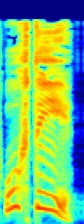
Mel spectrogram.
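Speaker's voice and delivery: very high, thrilled exclamation; delighted gasp. A narrator's reading. Svetka seeing the hedgehog, delighted gasp. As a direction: gush with childlike wonder. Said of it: "восхитилась Светка".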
